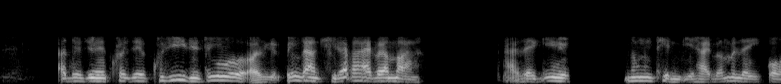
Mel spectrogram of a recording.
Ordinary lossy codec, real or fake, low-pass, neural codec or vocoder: none; fake; 3.6 kHz; codec, 24 kHz, 1.5 kbps, HILCodec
